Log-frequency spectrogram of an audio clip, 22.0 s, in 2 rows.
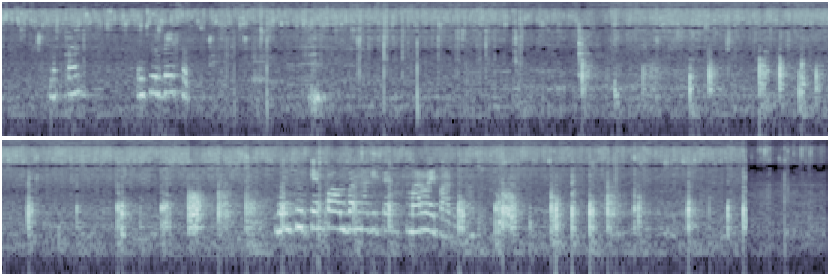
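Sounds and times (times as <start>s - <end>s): onion sizzling in hot oil: 0.0s - 22.0s
metal spoon scraping pan: 12.0s - 18.5s.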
